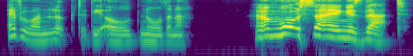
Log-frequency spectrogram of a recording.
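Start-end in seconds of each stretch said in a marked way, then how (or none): 2.5-4.1 jolly. A narrator's reading. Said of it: "jollying the party along".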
